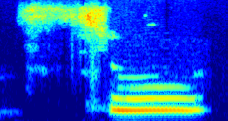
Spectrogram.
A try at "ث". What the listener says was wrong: Okay, so this scene is a really pronounced S. So we say sa. This one here is a th sound. Your tongue, the tip of your tongue touches the top of your top teeth, but only the tip of them at the top, right?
